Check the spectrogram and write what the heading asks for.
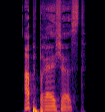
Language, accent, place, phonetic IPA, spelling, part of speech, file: German, Germany, Berlin, [ˈapˌbʁɛːçəst], abbrächest, verb, De-abbrächest.ogg
- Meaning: second-person singular dependent subjunctive II of abbrechen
